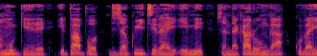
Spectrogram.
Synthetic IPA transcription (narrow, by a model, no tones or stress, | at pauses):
muɡʱe̞ɾeipap̬o̞ndit͡ʃakuitiraiʔimiʐ̥andakaɾo̞ŋɡakuʋai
